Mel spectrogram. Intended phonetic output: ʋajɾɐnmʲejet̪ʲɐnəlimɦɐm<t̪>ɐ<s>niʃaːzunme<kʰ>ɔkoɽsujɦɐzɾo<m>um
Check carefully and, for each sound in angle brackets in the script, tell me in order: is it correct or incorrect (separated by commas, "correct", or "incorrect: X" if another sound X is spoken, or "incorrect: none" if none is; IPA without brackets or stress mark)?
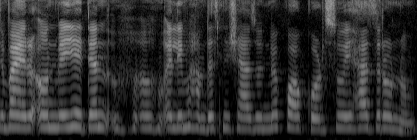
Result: incorrect: d̪, correct, incorrect: k, incorrect: n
